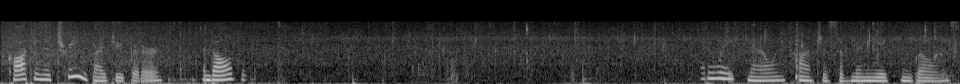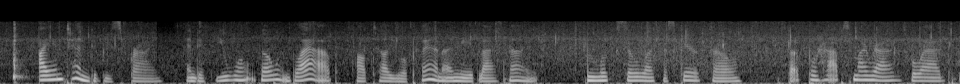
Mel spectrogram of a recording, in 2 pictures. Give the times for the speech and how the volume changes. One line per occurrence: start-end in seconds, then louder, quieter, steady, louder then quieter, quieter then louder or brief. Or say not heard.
0.0-2.5 brief
7.0-19.1 steady.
